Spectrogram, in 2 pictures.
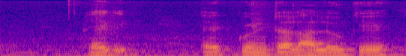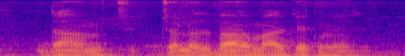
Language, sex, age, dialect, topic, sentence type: Bhojpuri, male, 18-24, Southern / Standard, agriculture, question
